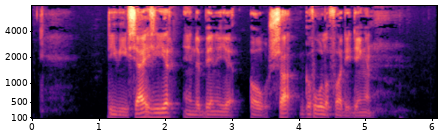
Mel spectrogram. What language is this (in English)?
Western Frisian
